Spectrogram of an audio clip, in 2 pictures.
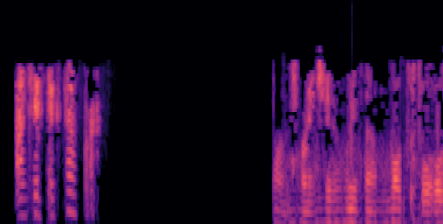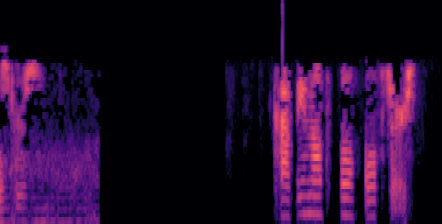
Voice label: Sheriffs Office, scanner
